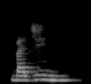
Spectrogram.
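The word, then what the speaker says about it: Ballín: un guión, Balín, B alta y doble L, Balín.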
